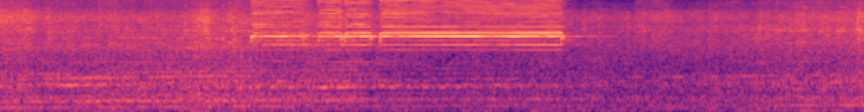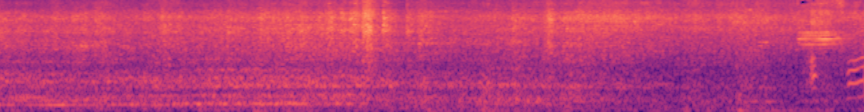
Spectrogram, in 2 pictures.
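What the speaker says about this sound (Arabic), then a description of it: "نشوف الترام الاول لما يعدي" A tram rumbles past close by in Bakos, Alexandria, steady rolling clatter with a brief high squeal early on, loud throughout before easing slightly.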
